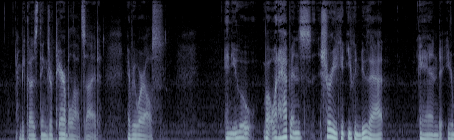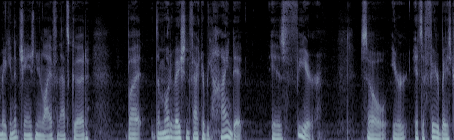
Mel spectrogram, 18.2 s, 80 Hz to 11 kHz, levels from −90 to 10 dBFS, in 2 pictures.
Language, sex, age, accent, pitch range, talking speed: English, male, 30-49, American, 95-115 Hz, 140 wpm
